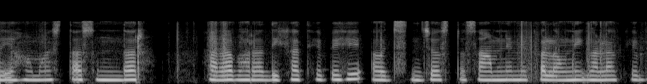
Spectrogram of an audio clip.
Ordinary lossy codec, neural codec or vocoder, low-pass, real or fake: none; none; none; real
